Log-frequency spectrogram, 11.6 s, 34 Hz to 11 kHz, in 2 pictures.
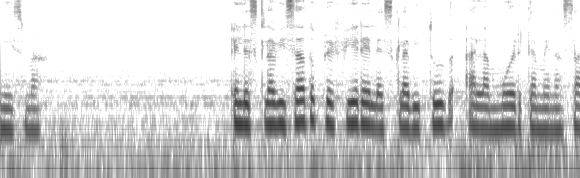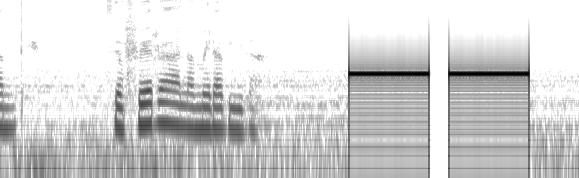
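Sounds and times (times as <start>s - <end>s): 
speech: 0.0s - 0.6s, 2.3s - 6.1s, 6.8s - 8.5s
electronic beeps signalling the second call: 9.3s - 11.1s.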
